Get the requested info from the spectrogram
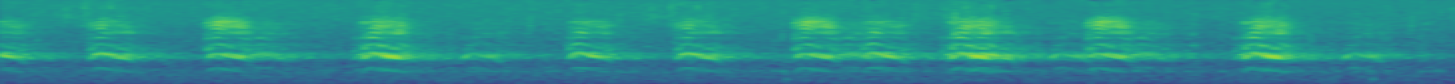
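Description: A bird calling over and over, about two short calls a second, each a brief note that falls in pitch, over a steady high tone.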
